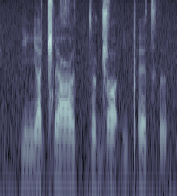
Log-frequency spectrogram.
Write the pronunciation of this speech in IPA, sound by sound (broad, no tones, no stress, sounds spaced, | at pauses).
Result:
i ɲ a ǁ ɛ ʕ œ tː œ ɖ͡ʐ ɑ ʔ i pʼ ɛ tʰ ə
